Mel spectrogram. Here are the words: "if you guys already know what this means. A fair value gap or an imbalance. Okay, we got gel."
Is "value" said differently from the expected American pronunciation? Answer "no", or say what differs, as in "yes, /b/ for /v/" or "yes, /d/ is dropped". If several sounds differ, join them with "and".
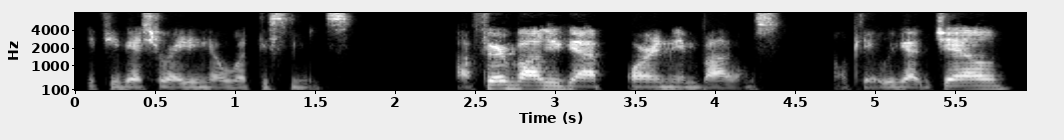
no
